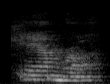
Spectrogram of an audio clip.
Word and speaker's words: camera: carry a camera and in this word we don't pronounce that e usually camera hardly ever carry camera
